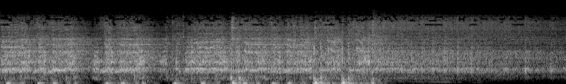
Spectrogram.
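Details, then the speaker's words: 1979 Yamaha XS750S with rebuilt engine, new timing chain, rewired and carburetors fixed, first start attempt: steady starter chugging about three to four turns a second, then tail-off, no catch; cranking but not firing. "Thinking about it. Alright, looks like we need a bit of start your bastard."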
